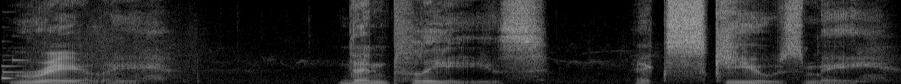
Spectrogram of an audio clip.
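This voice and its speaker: Low-voiced, composed young nobleman. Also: gravelly, heavy background noise, heavily acted. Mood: calm, commanding. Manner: measured, formal, calmly authoritative. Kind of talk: English game dub acting.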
